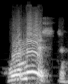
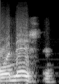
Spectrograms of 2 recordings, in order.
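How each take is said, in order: First: होनेस्ट with a pronounced h, pitched higher; wrong "honest", H sounded. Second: ऑनेस्ट starting on the vowel, no h; correct "honest", silent H. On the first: Teacher demonstrating a mistake, higher होनेस्ट with audible h. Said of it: "बिल्कुल गलत". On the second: Teacher giving the right reading, ऑनेस्ट with silent h. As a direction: drop the h and open on "o" in ऑनेस्ट. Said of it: "ऑनेस्ट लिखा गया है". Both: Shown as a demonstration.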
